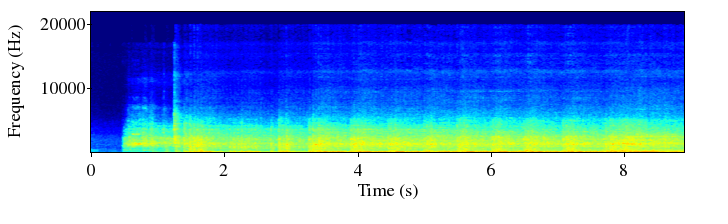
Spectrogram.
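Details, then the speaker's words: Yamaha MX King engine, previously ticking in the cylinder head from a floating valve caused by a high-duration camshaft, after head work: starts first try and runs smooth and even, no top-end ticking; smoother than before. "Oke teman-temannya, untuk suaranya cukup mantap ya, lebih halus daripada yang tadi ya."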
